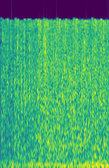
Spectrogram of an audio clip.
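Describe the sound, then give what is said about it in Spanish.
Steady, dense rain patters against a window, a continuous soft hiss of many drops with no voices. “Ahora relájate con el sonido de esta lluvia en tu ventana.”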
